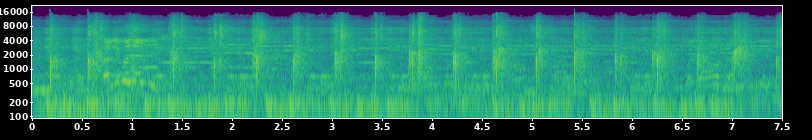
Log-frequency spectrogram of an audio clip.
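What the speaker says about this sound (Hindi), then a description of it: "ताली बजाइए।" At a live Christmas celebration of the Utkal Evangelical Association in Raipur, an audience claps in a loud, steady rhythm of sharp, evenly spaced claps close to the microphone, with crowd voices underneath.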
